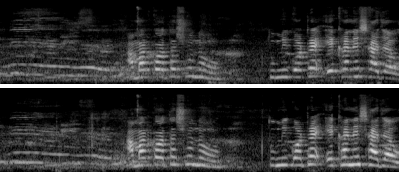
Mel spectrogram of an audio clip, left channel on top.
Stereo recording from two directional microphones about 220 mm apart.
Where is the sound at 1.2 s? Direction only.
5° right (ahead or behind).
